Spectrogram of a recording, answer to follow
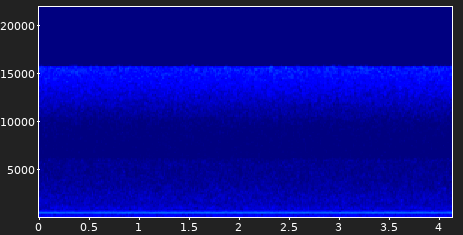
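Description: Near silence with a faint, steady single-pitched tone that holds unchanged throughout.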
